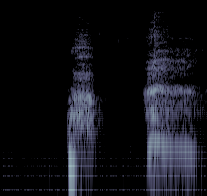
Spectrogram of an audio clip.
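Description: A woman's short breathy vocal sound about two-thirds of a second in, then a longer sigh with a gently falling pitch near the end.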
